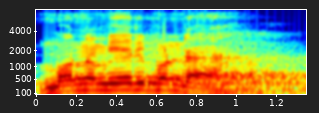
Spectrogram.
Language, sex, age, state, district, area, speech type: Odia, male, 60+, Odisha, Nayagarh, rural, spontaneous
